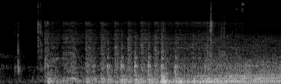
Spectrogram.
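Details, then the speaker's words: 2005 Nissan Sentra 1.8 with code P0304 misfire, run with timing deliberately offset: long crank before it catches, then an uneven, stumbling idle with an irregular beat; hard start with misfire, long-term fuel trim about -3%. "tardó en encender tenemos en el long 3 - 3 %"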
